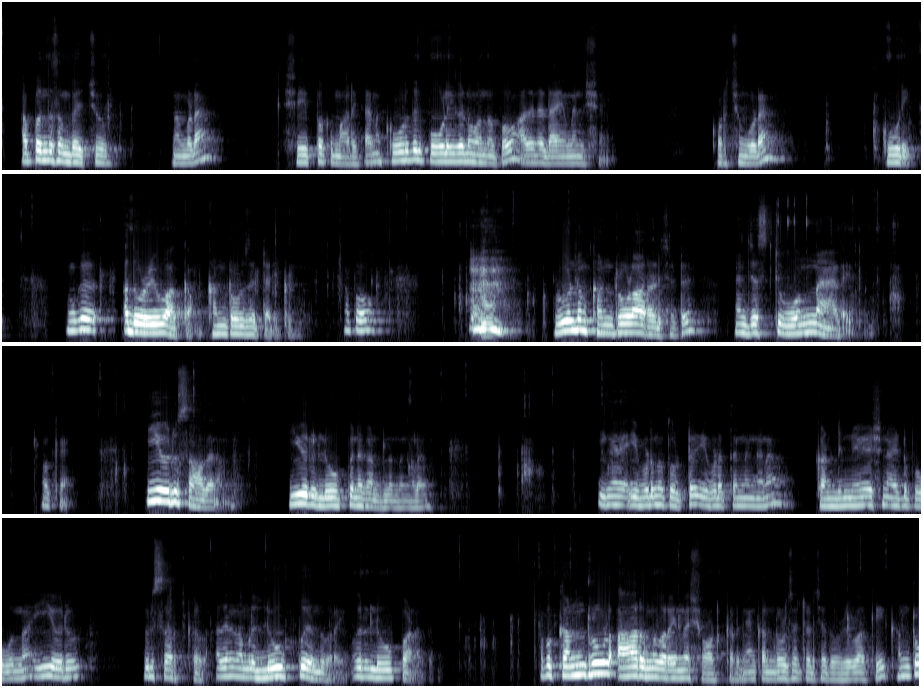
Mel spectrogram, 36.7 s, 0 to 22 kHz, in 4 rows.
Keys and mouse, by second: 0.2 Tab, 8.3-9.3 middle drag, 9.3 Tab, 10.6 ctrl+z, 11.0 ctrl+z, 11.6 a, 12.1 a, 14.4 ctrl+r, 17.4 a, 19.8 z, 21.6 middle click, 28.4 z, 32.6 ctrl+z, 33.2 ctrl+z, 33.7 ctrl+z.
